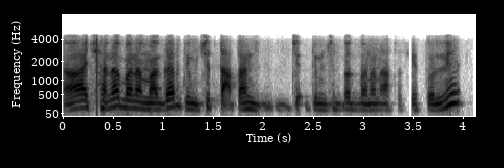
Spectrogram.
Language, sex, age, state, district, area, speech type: Kashmiri, male, 30-45, Jammu and Kashmir, Anantnag, rural, conversation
